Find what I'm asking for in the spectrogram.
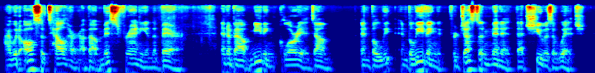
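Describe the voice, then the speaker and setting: A man reading a children's novel aloud as an expressive storyteller. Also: sits low, moderate pace, husky, rough recording.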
